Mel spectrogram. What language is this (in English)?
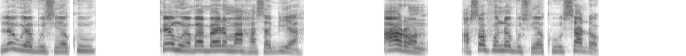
Akan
